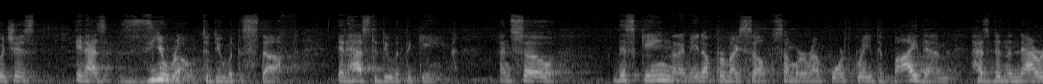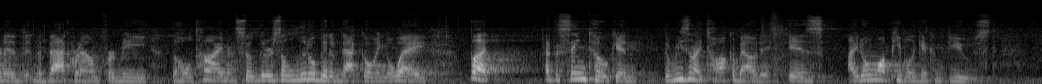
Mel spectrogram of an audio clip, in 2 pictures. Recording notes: For this episode we go back to the Relentless Keynote I did in Los Angeles in 2017.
